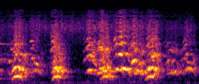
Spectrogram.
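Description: A husky sled dog barks and yips repeatedly in an excited, rapid series, loud, with no talking.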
